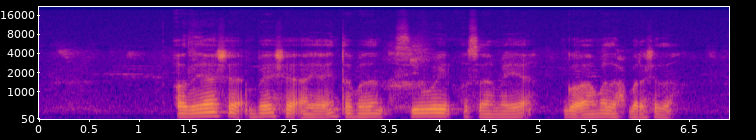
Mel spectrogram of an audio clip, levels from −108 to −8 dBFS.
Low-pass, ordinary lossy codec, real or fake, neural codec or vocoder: 19.8 kHz; none; real; none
